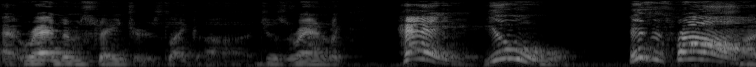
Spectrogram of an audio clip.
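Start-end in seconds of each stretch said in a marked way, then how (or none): 3.0-5.7 very drawn-out, slow, swooping, squawking parrot screech. Acting out a parrot yelling at random strangers, imitating a parrot screaming. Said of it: "so just screams".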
